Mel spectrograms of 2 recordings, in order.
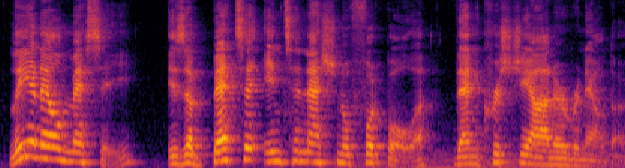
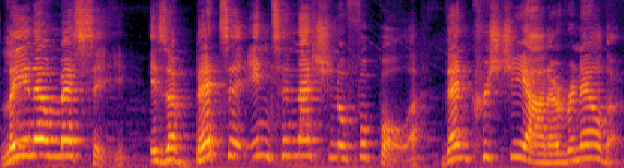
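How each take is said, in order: First: It is said in a plain, ordinary way. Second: It is said forcefully, with full chest voice.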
